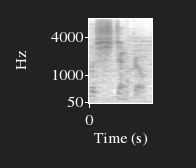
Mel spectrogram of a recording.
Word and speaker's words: Leshchenko: Public profiles of Leshchenko, that's how I should pronounce it, Leshchenko. Yeah, because there's a letter which has this sound, sh, Leshchenko.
